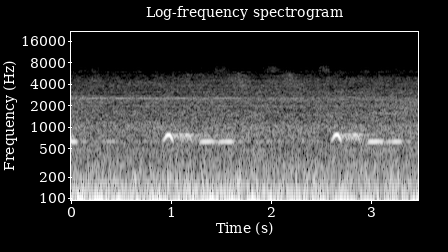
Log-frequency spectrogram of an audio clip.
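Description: A cuckoo gives two soft falling 'cuck-oo' calls, about 1.7 seconds apart, over a steady low rumble.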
